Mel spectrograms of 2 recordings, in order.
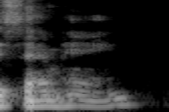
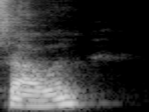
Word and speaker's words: Samhain: In America, they say Samhain. Wrong. But it's Samhain. From Irish Celtic points of view.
